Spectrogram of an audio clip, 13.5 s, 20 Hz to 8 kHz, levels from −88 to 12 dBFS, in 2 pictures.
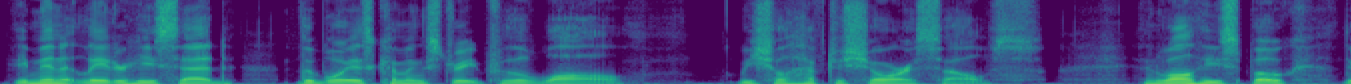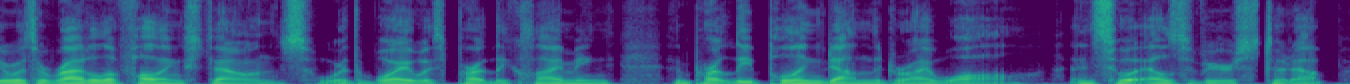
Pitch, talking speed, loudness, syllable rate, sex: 110 Hz, 215 wpm, -20 LUFS, 5.9 syllables/s, male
